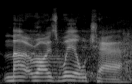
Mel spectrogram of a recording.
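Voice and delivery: put-on a lighter version of the strained child's voice; the voice again, a little lighter. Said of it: "I wouldn't do the voice".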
